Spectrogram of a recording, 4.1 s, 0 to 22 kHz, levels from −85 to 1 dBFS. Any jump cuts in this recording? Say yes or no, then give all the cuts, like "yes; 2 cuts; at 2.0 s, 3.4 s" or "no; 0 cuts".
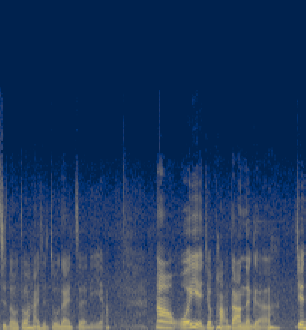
yes; 1 cut; at 2.0 s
